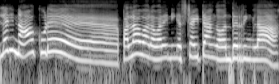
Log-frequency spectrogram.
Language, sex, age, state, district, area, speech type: Tamil, female, 18-30, Tamil Nadu, Tiruchirappalli, rural, spontaneous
